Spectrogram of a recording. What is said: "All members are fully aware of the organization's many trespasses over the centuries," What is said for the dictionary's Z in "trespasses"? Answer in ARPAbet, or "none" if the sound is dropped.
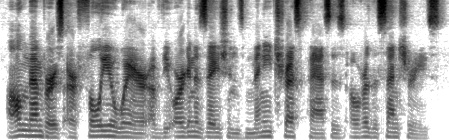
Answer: Z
